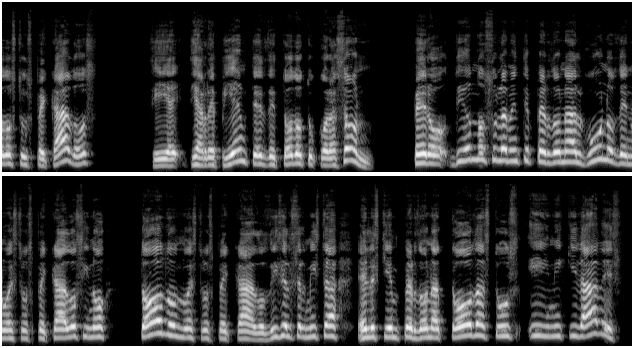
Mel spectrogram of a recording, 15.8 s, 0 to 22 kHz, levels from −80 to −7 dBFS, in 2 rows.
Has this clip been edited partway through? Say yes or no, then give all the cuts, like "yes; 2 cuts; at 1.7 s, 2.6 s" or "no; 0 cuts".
no; 0 cuts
